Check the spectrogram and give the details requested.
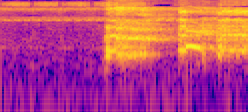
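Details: Red junglefowl decoy bird crowing: a loud, harsh, broadband crow fragment that bursts in abruptly after faint background hiss and breaks into two strained segments.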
